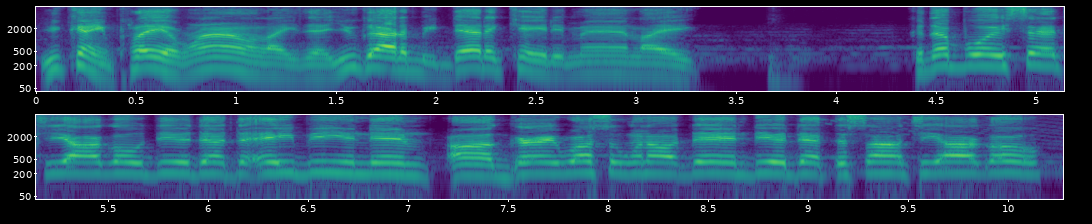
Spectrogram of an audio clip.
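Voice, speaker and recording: Man, forties, slightly high voice, colloquial sports-stream commentator, music underneath. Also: normal speed, fairly bright tone. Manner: conversational, colloquial, repeats phrases for emphasis. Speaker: boxing commentator on a live stream. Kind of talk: casual sports chat.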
